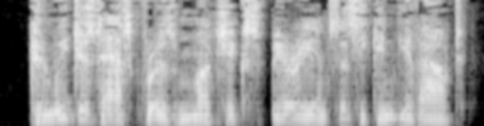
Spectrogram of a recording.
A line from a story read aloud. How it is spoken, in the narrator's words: Albert asked quickly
